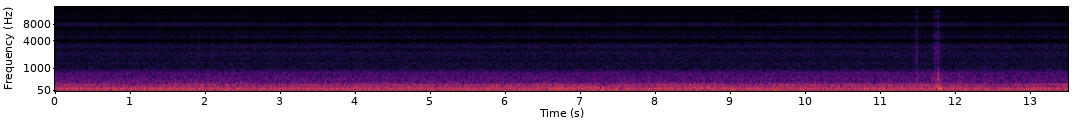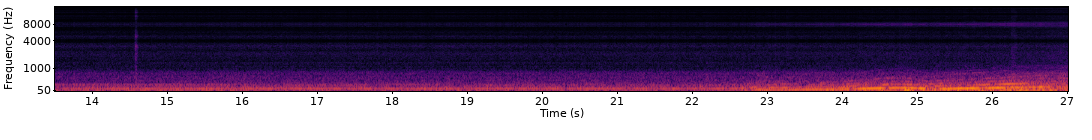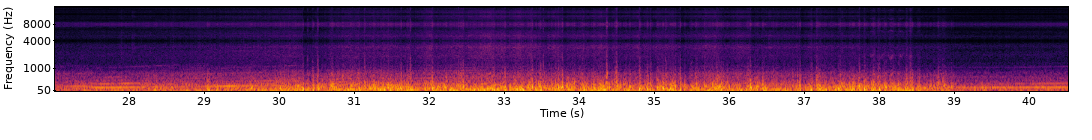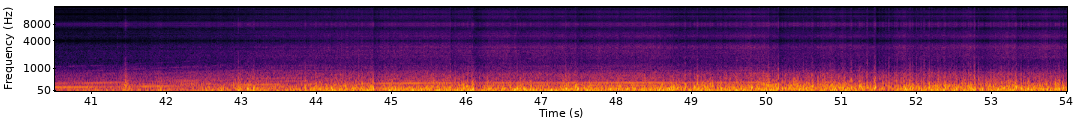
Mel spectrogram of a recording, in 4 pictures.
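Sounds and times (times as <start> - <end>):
car engine idling: 0.0 - 22.7, 23.3 - 41.8
car accelerating and shifting gears: 21.4 - 54.0.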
